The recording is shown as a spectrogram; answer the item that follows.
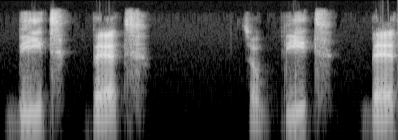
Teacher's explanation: so these are high front vowels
